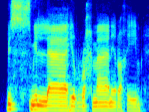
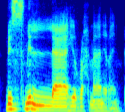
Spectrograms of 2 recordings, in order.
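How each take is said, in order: The two takes are said the same way.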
